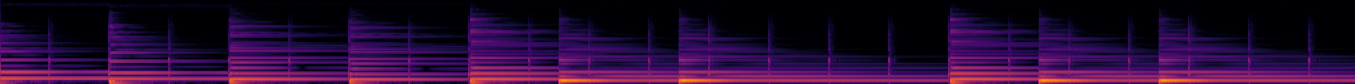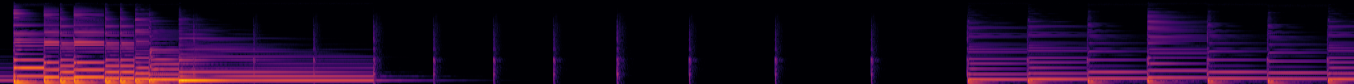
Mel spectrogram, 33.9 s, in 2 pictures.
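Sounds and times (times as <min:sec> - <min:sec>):
guitar playing at 80 bpm: 0:00.0 - 0:21.9, 0:29.3 - 0:33.8.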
